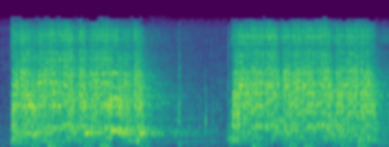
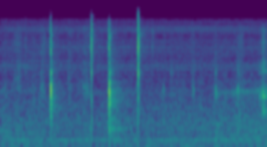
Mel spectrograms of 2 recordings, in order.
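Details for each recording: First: Honda go-kart engine with freshly sanded points, key on, cranking to check for spark: two bursts of fast, even cranking at about four beats a second, no firing yet; starter spins the engine freely and spark is confirmed. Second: Honda engine on a go-kart with points and condenser ignition, engine stopped, points jumped with a screwdriver: sharp, irregular spark snaps several a second; spark is present, so the dirty points are to blame.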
